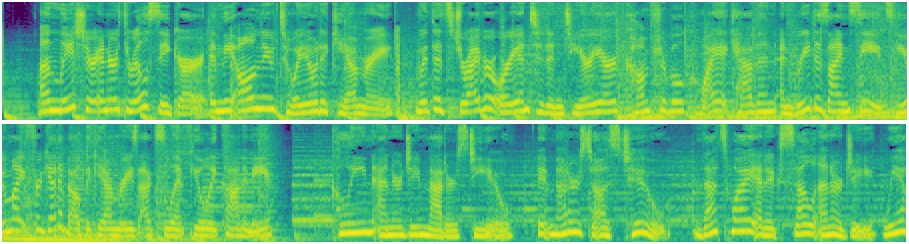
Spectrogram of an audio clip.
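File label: American English, Commercial; voice demos; GoLocalise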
